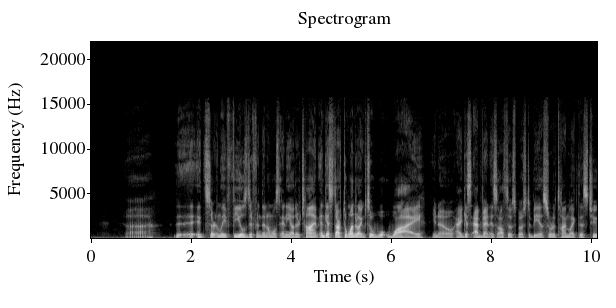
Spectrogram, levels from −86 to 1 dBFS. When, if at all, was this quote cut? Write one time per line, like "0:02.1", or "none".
0:01.5
0:04.7
0:06.7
